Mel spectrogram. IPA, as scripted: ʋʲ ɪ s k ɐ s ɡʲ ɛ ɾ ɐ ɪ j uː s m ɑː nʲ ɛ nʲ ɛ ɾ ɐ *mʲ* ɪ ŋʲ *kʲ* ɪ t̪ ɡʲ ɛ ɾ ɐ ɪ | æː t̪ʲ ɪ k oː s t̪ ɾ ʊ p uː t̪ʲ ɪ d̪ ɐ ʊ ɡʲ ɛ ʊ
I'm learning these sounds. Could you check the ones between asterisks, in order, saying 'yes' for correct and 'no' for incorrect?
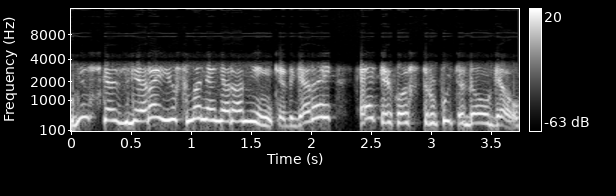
yes, yes

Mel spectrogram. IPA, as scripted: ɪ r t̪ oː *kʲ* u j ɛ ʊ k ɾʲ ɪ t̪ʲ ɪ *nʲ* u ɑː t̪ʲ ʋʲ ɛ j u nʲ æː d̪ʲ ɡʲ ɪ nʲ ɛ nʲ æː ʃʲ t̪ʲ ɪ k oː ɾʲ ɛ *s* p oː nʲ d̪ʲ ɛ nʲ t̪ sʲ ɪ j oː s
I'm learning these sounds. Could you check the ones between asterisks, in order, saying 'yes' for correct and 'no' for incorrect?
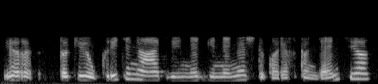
yes, yes, yes

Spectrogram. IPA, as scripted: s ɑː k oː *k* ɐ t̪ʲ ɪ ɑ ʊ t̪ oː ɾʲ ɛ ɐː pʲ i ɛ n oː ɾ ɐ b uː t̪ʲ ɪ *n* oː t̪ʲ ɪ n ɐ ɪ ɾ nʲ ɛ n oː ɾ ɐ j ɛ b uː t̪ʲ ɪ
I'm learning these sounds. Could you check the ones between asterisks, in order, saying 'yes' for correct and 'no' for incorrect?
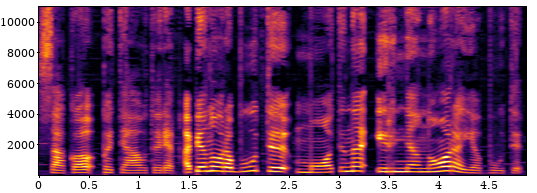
no, no

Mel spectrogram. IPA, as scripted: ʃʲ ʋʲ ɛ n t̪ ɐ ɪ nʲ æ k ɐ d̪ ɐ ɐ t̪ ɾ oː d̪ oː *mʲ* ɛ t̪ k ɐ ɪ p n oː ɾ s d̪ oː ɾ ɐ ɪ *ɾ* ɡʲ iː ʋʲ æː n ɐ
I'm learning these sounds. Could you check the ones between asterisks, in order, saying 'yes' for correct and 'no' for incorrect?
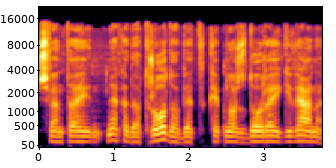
no, no

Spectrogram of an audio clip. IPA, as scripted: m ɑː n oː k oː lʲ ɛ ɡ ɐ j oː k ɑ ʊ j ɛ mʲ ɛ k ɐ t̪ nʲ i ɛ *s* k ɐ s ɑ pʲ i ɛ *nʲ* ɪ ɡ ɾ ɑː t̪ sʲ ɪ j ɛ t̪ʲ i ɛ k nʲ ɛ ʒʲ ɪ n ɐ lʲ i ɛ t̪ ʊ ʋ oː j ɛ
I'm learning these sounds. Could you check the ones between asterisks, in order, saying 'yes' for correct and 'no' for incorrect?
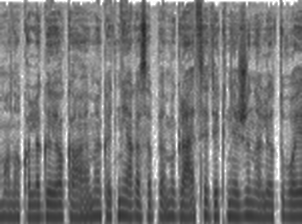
no, no

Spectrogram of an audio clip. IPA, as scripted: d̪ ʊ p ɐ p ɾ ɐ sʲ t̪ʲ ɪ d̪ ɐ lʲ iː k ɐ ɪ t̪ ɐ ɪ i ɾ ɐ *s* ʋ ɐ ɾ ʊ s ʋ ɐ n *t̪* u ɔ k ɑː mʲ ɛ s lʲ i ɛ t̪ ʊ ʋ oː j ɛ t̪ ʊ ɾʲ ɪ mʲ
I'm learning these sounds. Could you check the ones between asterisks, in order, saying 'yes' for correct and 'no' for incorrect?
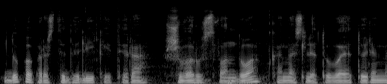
no, no

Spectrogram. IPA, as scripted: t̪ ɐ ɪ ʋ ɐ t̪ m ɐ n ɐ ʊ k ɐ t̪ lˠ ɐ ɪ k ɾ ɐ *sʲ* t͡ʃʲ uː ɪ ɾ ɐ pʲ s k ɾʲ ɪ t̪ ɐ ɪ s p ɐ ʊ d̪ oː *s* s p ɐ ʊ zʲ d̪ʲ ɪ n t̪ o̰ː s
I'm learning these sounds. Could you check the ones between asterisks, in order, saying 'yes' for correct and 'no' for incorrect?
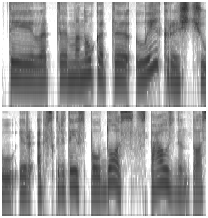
no, yes

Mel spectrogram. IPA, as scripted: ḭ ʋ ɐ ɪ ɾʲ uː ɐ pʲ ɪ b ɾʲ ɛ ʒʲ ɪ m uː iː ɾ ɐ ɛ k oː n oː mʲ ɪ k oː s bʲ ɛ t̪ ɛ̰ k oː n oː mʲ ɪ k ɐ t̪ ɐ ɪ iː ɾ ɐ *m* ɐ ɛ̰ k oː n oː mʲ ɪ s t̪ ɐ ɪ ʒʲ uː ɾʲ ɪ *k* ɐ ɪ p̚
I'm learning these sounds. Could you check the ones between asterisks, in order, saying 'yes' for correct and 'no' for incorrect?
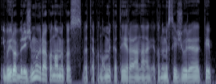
no, yes

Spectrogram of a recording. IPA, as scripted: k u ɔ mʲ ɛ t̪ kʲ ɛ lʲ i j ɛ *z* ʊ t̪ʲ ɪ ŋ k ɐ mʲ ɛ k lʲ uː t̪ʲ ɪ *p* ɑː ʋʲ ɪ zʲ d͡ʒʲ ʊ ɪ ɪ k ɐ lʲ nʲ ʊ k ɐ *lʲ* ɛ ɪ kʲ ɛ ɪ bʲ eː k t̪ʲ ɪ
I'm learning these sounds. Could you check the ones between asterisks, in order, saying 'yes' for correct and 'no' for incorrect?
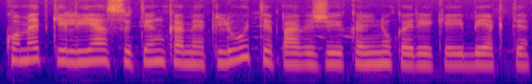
no, yes, no

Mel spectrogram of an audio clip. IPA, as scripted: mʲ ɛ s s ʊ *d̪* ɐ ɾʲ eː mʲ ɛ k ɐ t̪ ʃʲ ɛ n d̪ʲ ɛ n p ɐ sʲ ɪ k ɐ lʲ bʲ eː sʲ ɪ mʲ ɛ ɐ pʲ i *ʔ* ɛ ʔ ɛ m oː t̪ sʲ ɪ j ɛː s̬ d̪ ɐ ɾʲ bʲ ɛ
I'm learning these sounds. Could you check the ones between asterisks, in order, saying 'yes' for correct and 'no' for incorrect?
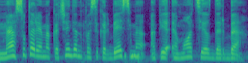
no, no

